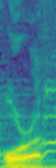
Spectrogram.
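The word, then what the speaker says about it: Oura: Yeah, Aura. That's how you pronounce it. I think Aura is reportedly considering to go public as early as next month.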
